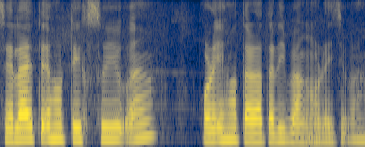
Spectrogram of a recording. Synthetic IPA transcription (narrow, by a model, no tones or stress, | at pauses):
sɛlajt̪ɛɦɔ̃ʈekshujuʔa | ɔɽɛɦɔ̃t̪aɽat̪aɽibaŋɔ̰ɽɛ̰jd͡ʒɔʔa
